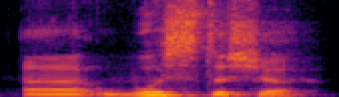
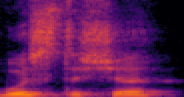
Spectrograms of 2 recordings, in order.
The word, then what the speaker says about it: Worcestershire: A sauce that comes from a place in England called Worcestershire. Worcestershire sauce. Worcestershire. So Worcestershire, remember, only 3 syllables.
